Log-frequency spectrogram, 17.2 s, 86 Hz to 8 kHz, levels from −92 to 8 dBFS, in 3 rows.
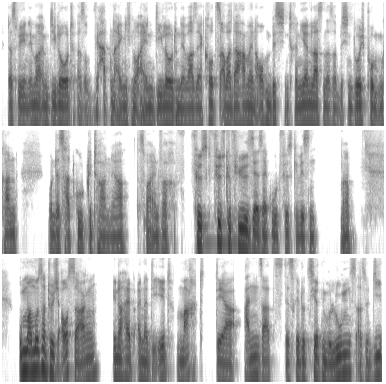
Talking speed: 240 wpm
